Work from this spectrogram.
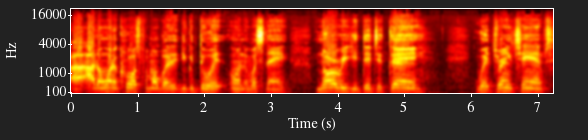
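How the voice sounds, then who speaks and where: In a New York accent, the speaker goes at a moderate pace with monotone, flat intonation. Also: man, fairly high pitch for a man. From New York, Brooklyn. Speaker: former record promoter, podcast guest. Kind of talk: casual chat. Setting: radio studio.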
